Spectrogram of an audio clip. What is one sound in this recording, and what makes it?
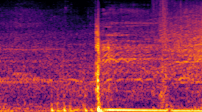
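A sniper rifle fires a single loud shot.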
